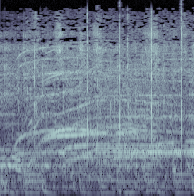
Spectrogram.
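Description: Crowd cheering and shouting, with many voices whooping at once. A few sharp hand claps stand out about three-quarters of a second in and near the end.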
